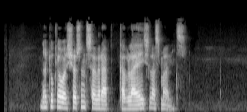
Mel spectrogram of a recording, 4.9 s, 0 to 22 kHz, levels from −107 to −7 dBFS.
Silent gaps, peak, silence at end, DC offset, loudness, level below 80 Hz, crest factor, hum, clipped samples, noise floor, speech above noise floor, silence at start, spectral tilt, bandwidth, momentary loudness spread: none; -4 dBFS; 1.3 s; under 0.1%; -22 LUFS; -76 dBFS; 18 dB; none; under 0.1%; -70 dBFS; 49 dB; 0.8 s; -4 dB/octave; 10 kHz; 14 LU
